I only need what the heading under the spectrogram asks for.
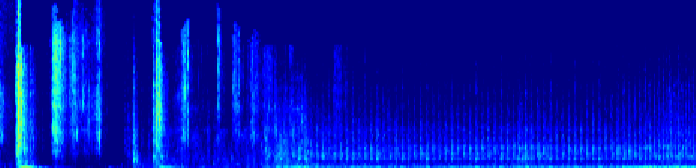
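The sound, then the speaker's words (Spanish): A car engine turns over with a few sharp bursts, then settles into a steady, low idling rumble that holds even until the end, with no one speaking; the car is about to be driven to the city of Barva. “Finally, they immediately go running to their carro and drive to the city of Barva.”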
